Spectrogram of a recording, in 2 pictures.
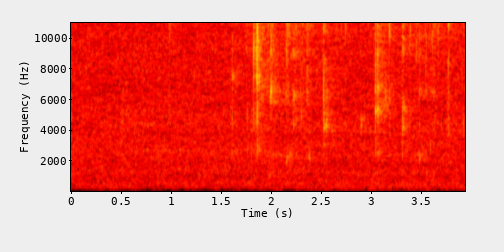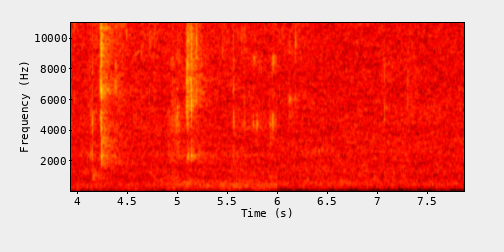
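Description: Faint close-up chewing of soft, chewy tteokbokki rice cakes, with scattered wet mouth clicks and a sharp click about four seconds in.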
